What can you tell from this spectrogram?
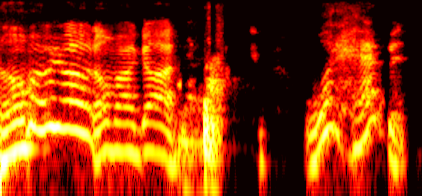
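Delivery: put-on high, shrill-free frantic cries of an injured old lady; panicked old lady. Old lady on ground after hit.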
